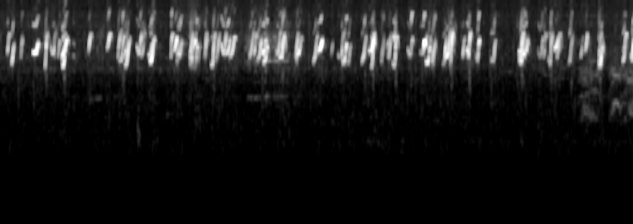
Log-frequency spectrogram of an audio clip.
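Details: Baby chicks giving rapid shrill peeps, a continuous flock chorus of short high chirps packed several to the second, fairly loud and clear over a quiet background.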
